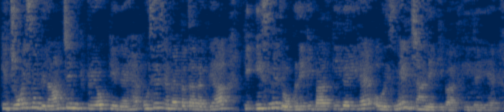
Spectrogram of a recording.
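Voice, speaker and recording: A woman's voice: fairly high pitch, a little mellow. A woman teaching a Hindi grammar lesson, explaining patiently, repeating each point and calling her students "beta". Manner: says example words slowly, one at a time. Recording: echoey room, voice from far off.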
